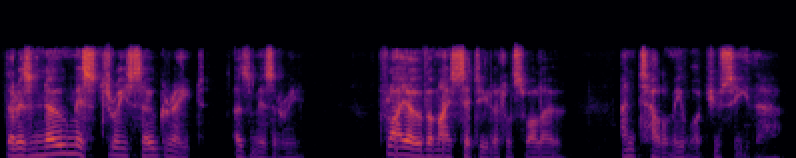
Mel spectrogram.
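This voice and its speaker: A man voicing a compassionate male prince statue in a storybook, speaking quietly and solemnly, now and then commanding. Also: medium pitch, moderate pace, vocal fry, lo-fi sound. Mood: sorrowful.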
